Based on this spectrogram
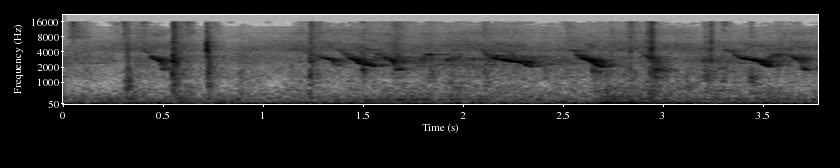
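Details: Female Chinese hwamei, fed mealworms, calls to the male with a handful of separate, sharply falling chirps spaced roughly half a second apart, plus a few soft clicks and low hum.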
